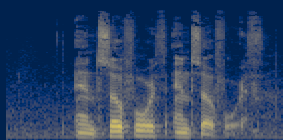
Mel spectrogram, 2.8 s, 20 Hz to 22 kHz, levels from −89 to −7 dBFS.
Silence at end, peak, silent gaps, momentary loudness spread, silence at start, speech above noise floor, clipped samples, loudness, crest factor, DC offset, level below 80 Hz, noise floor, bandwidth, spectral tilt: 0.2 s; -14 dBFS; none; 16 LU; 0.75 s; 27 dB; under 0.1%; -31 LUFS; 20 dB; under 0.1%; -80 dBFS; -58 dBFS; 16 kHz; -4 dB/octave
